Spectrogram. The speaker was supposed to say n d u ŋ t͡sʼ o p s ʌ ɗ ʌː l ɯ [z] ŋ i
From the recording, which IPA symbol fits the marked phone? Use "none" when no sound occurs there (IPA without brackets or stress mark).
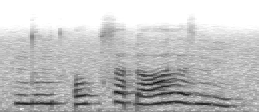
z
